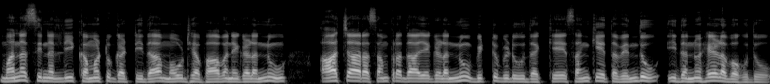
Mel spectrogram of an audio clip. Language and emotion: Kannada, neutral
